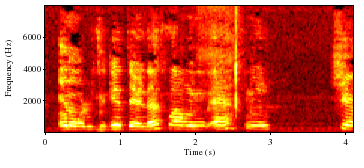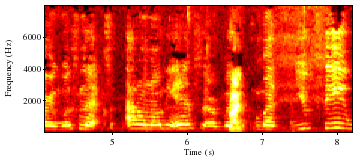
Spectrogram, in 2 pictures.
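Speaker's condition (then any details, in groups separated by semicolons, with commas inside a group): Quadriplegic cerebral palsy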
